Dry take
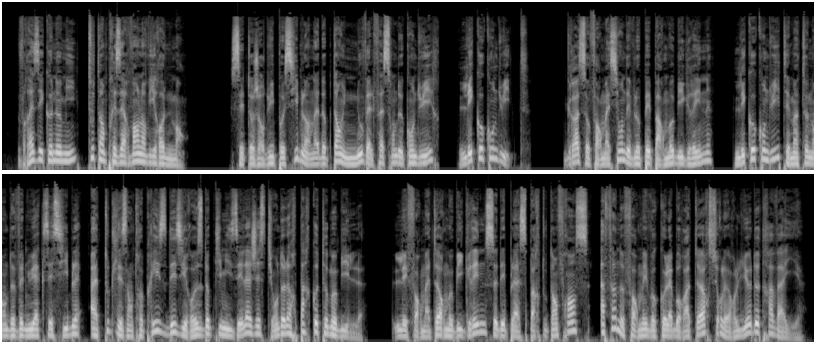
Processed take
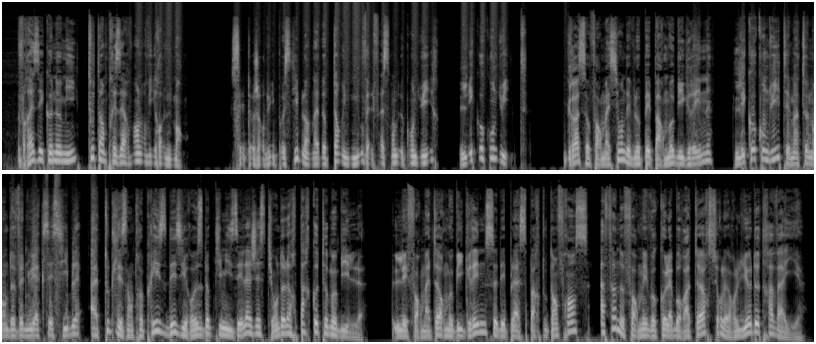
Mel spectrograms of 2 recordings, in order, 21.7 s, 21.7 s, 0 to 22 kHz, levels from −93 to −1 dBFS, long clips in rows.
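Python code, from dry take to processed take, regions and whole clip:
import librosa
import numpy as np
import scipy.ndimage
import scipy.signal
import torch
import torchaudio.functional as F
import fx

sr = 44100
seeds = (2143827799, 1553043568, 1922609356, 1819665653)

y = fx.chain(x, sr, fx.tremolo(hz=7.6, depth=0.96),
    fx.mod_noise(seeds[0], snr_db=26), at=(1.68, 7.56))
y = fx.chain(y, sr, fx.low_shelf(hz=360.0, db=-5.5),
    fx.clip_hard(threshold_db=-21.0), at=(9.18, 12.21))
y = fx.low_shelf(y, sr, hz=480.0, db=-3.5)
y = fx.band_squash(y, sr, depth_pct=70)
y = y * 10.0 ** (-6.5 / 20.0)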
